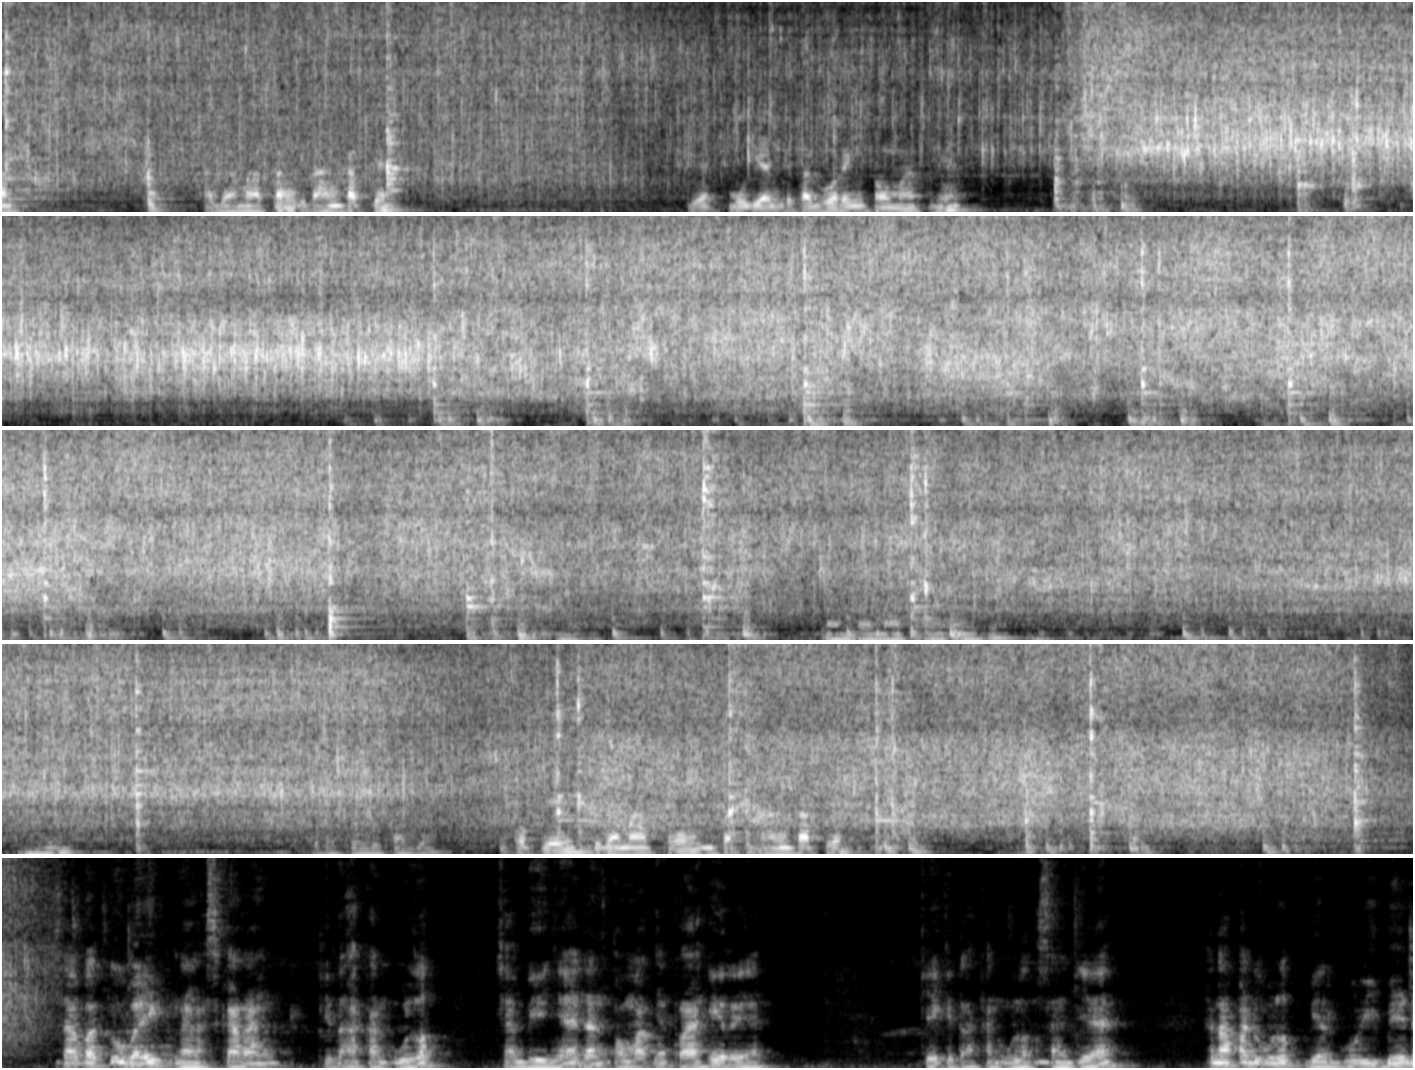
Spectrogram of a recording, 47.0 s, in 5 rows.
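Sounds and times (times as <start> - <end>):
metal spatula scraping a wok: 0.0 - 1.3, 11.6 - 30.2, 31.4 - 37.6
tomatoes sizzling in hot oil: 0.0 - 38.1.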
